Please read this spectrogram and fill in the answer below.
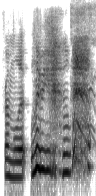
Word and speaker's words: Louisville: as well, who's from Louisville. I feel like that's the right way to say it. He said you're supposed to say it like there's something in your mouth. So like Louisville, something like okay, that.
